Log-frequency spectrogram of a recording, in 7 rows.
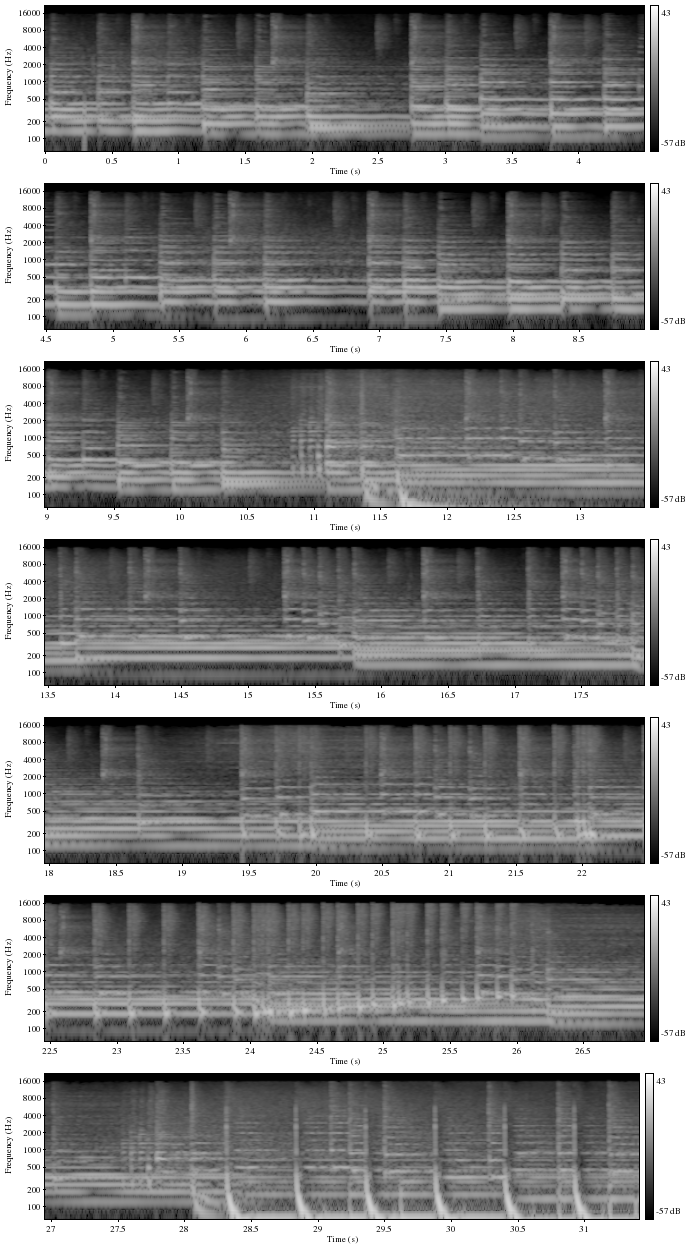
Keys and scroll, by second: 1.4 s, 3.2 ctrl+shift+a, 4.1 n, 5.7 s, 8.7 s, 9.9 n, 10.6 s, 13.1 ctrl+d, 18.5 ctrl+shift+s, 22.0 n, 22.7 s, 24.3 ctrl+KP_Subtract, 26.9 ctrl+d.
